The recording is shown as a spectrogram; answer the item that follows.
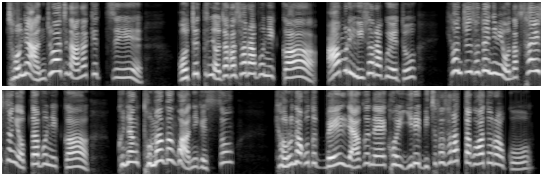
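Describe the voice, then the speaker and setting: A woman's voice: sits high, expressive, a little fast, fairly bright tone, dry recording, studio quality. A woman voicing a chatty female nurse colleague who passes on gossip in a knowing, confiding tone.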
